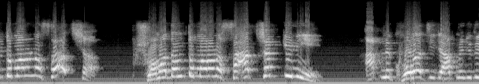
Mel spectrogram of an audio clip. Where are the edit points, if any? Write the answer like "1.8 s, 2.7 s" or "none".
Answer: none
